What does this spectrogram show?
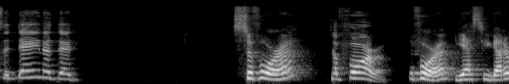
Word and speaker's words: Sephora: How do you pronounce it, Dana? That Sephora. Sephora.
